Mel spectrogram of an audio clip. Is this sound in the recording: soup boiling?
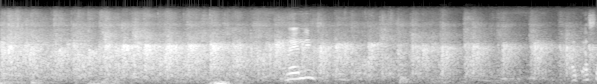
no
